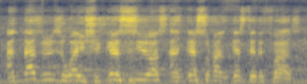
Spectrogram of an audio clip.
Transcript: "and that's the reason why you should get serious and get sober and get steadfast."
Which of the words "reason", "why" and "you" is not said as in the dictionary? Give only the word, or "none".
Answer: none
